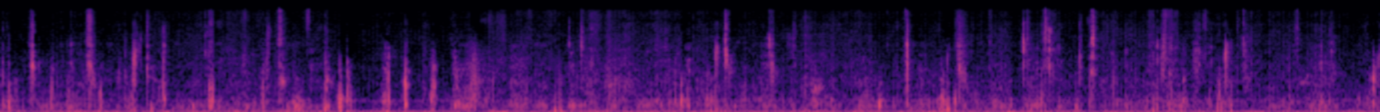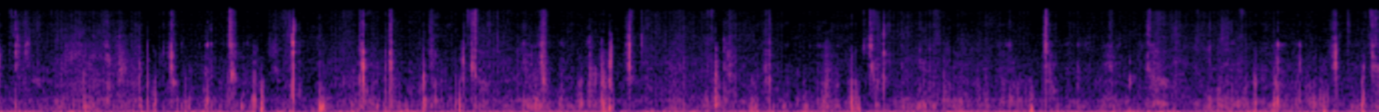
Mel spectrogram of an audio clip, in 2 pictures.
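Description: Close-miked chewing and lip smacking on soft chocolate mousse cake: a steady run of irregular wet mouth clicks.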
